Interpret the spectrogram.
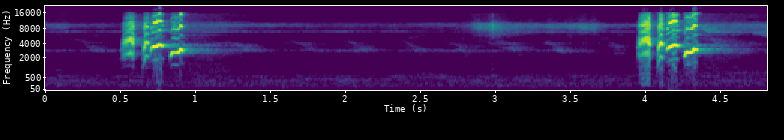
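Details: Chatty sooty-headed bulbul song meant to call a rival: two brisk, warbled phrases of several rich notes, separated by about three seconds of near silence.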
